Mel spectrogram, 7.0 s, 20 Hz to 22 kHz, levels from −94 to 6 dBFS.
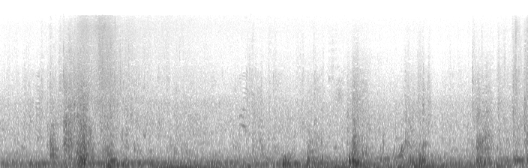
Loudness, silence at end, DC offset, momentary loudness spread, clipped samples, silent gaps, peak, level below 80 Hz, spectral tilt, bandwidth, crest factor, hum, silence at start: -35 LUFS; 0 s; under 0.1%; 11 LU; under 0.1%; none; -14 dBFS; -36 dBFS; -8 dB/octave; 15 kHz; 18 dB; none; 0 s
